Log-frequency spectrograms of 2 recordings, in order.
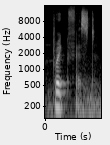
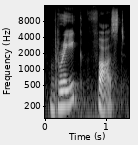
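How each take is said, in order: First: It sounds like one word, brek-fust. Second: It sounds like two words, brake and fast. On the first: The speaker calls it right. "It is breakfast" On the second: The speaker calls it wrong. "people usually say together it as break fast"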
